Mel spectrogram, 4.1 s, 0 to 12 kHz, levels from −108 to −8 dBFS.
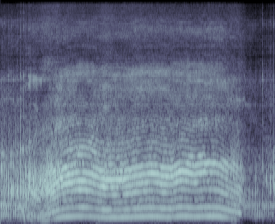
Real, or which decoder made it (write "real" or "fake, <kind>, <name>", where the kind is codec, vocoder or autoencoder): fake, codec, SNAC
